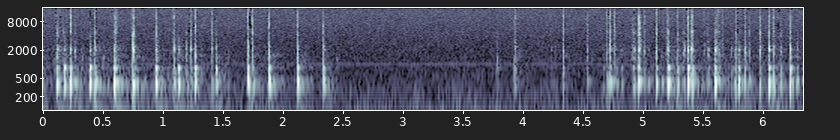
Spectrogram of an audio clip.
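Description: Long nails tap the plastic rim and scratch the bristle pad of a light blue, cat-shaped plastic hairbrush. The result is quick, sharp, hollow clicks with a woody tone and almost no ring. Rapid runs of taps at the start and end frame a quieter middle stretch with only a few scattered ticks.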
